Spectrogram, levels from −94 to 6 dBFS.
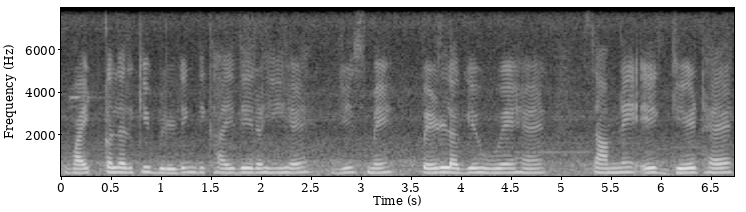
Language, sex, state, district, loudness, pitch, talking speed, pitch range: Hindi, female, Chhattisgarh, Raipur, -15 LUFS, 205 Hz, 150 wpm, 200-215 Hz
